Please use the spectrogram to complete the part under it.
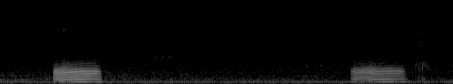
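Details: Dog dozing in its owner's arms indoors, snoring; two brief, nasal, whistly snores about three seconds apart, with a steady low hum underneath and a faint click or rustle at the end.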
